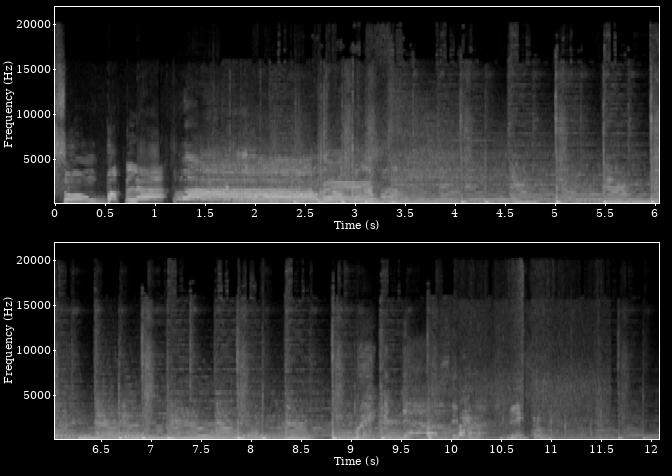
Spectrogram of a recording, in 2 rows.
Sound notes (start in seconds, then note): 1.2 campers cheering; 3.0 upbeat music playing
